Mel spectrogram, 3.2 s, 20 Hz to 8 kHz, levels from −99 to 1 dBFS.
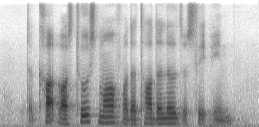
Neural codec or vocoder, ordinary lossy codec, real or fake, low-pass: codec, 24 kHz, 0.9 kbps, WavTokenizer, large speech release; Opus, 64 kbps; fake; 7.2 kHz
